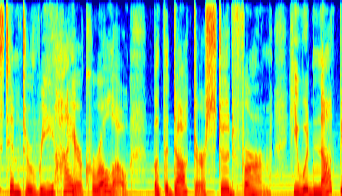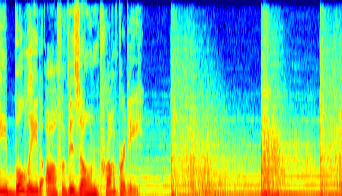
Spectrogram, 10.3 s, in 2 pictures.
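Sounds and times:
speech: 0:00.0 - 0:07.8
gunshots at the Fondo Riella: 0:07.8 - 0:10.2.

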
